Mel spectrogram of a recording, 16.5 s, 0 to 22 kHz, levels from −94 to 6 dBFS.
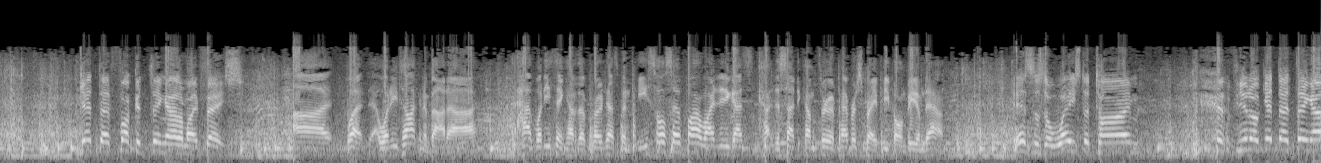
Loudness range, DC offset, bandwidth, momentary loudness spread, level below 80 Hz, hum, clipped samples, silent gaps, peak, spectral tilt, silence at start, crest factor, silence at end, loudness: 1 LU; 0.2%; 11 kHz; 6 LU; -48 dBFS; none; under 0.1%; none; 0 dBFS; -3.5 dB/octave; 0 s; 12 dB; 0 s; -12 LUFS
